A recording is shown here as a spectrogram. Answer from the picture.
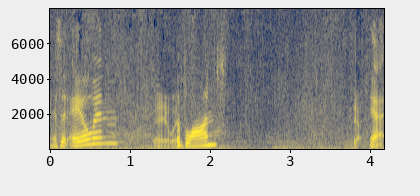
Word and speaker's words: Éowyn: film is when, I'm going to say her name wrong. Is it Éowyn? Eowyn. The blonde? Yeah. Yeah, Éowyn.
